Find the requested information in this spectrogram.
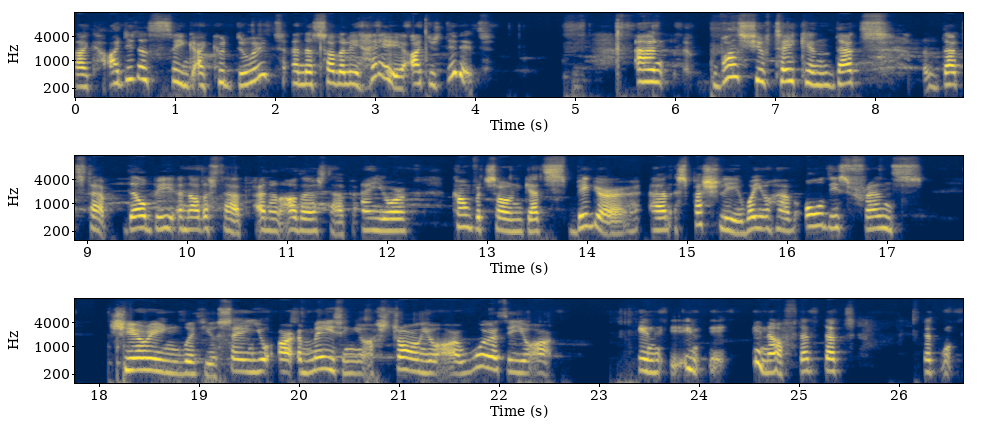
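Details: Self-identified person who stutters, interviewed at a youth exchange for people who stutter or clutter; stuttering.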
